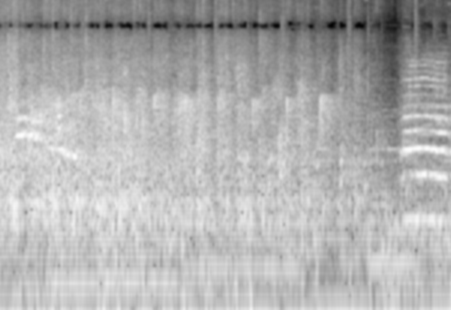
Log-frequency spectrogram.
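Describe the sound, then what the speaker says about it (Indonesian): A classroom group claps steadily for several seconds, fairly loud and close, before the applause fades and a voice briefly starts speaking. "beri tepuk tangan untuk kita semua"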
